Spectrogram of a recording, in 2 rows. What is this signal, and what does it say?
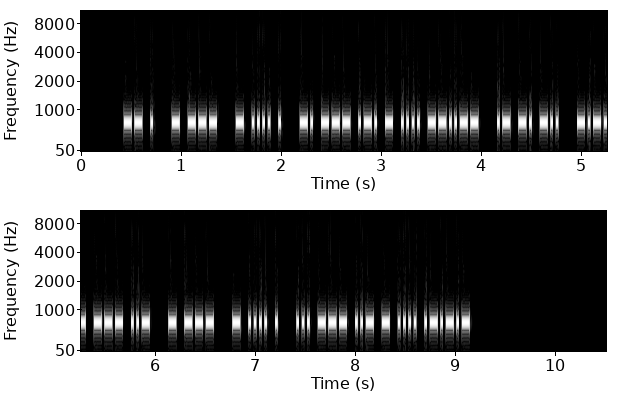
Morse code, heard as a keyed tone, about 46 wpm, 700 Hz. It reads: ME TO THE NORTH, AND YOU TO THE SOUTH.
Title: Sentences from Top 1000 Words - Review Part 2 - 45wpm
